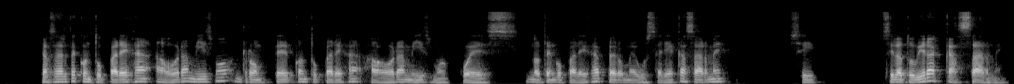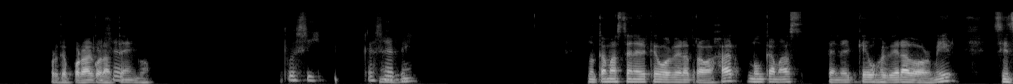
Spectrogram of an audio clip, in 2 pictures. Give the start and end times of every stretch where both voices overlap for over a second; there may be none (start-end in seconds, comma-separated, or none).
none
